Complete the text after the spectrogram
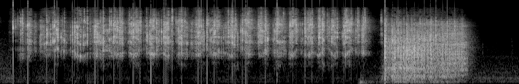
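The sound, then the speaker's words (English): Seven dice, three of them hunger dice, rattle rapidly in a cup for several seconds for a wits plus animal ken roll, a dense clicking shake, then spill out in a short noisy tumble before falling silent. No one speaks. “I want you to give me a wits plus animal kin roll and replacing your hunger dice with your regular dice.”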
